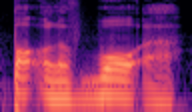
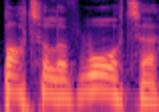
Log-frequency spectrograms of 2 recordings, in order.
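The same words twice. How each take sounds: First: The T sounds are replaced by glottal stops. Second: The T sounds are pronounced clearly. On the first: "those classic examples" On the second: "not bottle of water"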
